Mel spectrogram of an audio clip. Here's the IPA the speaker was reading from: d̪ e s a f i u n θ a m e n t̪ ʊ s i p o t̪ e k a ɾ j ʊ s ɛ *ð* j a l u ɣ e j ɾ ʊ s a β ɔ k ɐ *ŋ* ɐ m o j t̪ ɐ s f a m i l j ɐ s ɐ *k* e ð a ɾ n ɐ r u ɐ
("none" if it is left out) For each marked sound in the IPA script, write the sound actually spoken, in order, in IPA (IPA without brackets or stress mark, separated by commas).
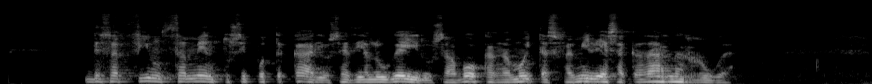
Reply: ð, ŋ, k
